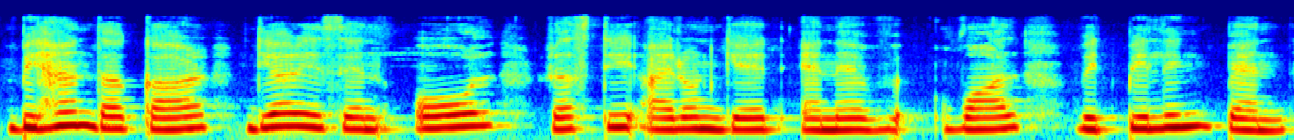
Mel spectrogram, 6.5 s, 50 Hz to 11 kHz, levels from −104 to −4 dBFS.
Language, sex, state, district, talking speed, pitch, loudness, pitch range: English, female, Arunachal Pradesh, Lower Dibang Valley, 165 wpm, 245 Hz, -14 LUFS, 235-270 Hz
